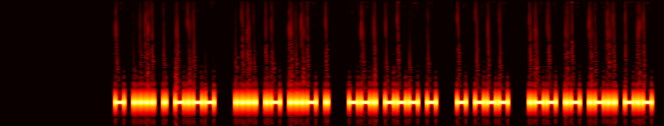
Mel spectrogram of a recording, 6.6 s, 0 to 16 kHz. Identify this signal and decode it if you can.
Morse code, heard as a keyed tone, about 40 wpm, 700 Hz. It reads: THEY HAVE GOT TO WALK
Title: Sentences from Top 1000 Words - Review Part 6 - 40wpm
